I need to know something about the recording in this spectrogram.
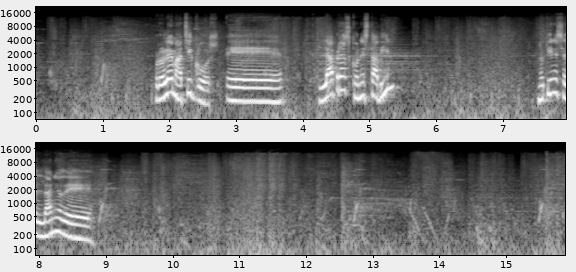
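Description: Video game sound effects whoosh and chime quietly in the background.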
